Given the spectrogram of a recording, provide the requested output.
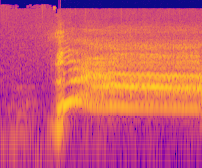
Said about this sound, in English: Demons screaming and whatever goes on down there?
